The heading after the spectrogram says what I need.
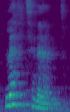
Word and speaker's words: lieutenant: that word for example here eu it gives sound for sound in french that's why we pronounce it as lieutenant what's that lieutenant was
